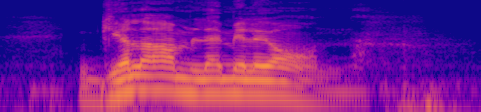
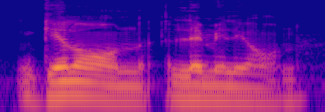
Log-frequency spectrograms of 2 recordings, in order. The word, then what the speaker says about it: Guillaume le Million: Guillaume le Million. If it doesn't rhyme, you're not pronouncing it right. Oh, I'm sorry. I'm Guillaume le Million.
